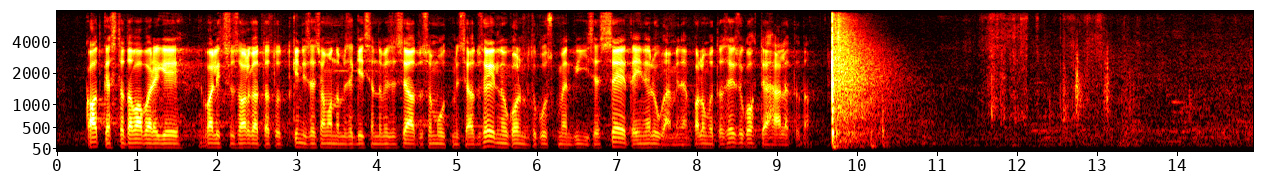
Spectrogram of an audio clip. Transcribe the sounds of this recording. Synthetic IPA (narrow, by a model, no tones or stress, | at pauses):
kɑt̪̚ke̞st̪ɑd̪̥ɑvɑbɑɾiːɡ̥ivʔɑ̰lʲit̪susɑlɡ̥ɑt̪ːˑɑt̪ud̪̥kinːisɑsʲjomɑnd̪ɑmise̞kisːend̪ɑmise̞se̞ɑd̪̥usemuːt̪ːˑmisːe̞ɑd̪̥use̞ːlnewko̞lmsɑd̪̥ɑkuːskymend̪viːse̞se̞ːt̪e̞jneluɡ̥emine̞pɑlunvɤt̪ːˑɑse̞jsuko̞ht̪jɑɦæːlet̪ːˑɑd̪̥ɑ̰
